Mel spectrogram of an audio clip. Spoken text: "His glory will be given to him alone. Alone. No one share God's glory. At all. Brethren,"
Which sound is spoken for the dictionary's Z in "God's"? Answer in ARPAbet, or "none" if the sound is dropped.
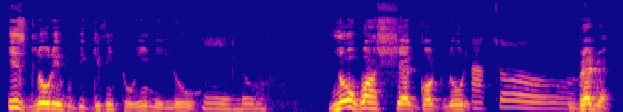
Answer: none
